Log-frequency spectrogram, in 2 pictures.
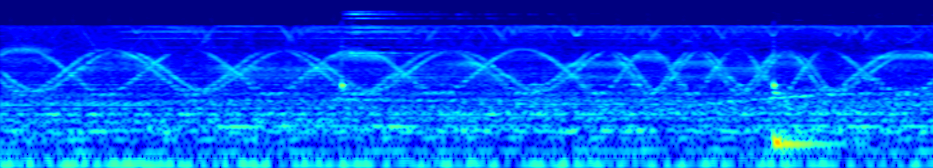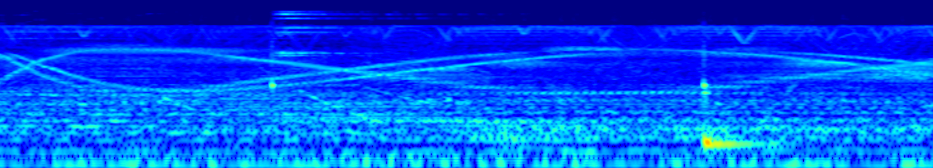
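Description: Experimental electronic music: synthesizer tones sweep up and down in pitch, overlapping. The sweeps are quick at first and slow into long arcs about halfway through, with a low thud twice, roughly six seconds apart.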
